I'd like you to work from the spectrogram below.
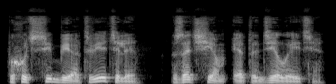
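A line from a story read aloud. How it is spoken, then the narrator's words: Resigned sigh. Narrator (Russian): обреченно вздохнул Турутин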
